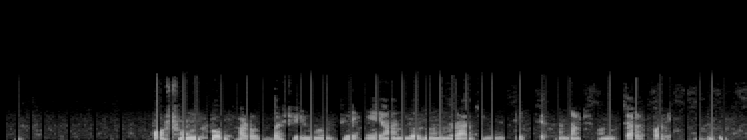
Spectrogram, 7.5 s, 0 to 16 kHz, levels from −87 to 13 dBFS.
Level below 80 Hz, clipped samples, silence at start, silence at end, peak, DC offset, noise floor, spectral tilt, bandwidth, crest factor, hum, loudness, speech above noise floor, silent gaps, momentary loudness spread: -48 dBFS; under 0.1%; 0.15 s; 0.25 s; -2 dBFS; under 0.1%; -60 dBFS; -8 dB/octave; 7.6 kHz; 20 dB; none; -21 LUFS; 40 dB; none; 13 LU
